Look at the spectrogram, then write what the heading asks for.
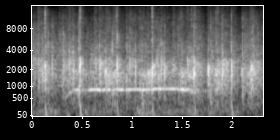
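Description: Audience applause welcoming a band onto the stage: a steady bed of many clapping hands, with sharper individual claps standing out at irregular moments throughout.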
